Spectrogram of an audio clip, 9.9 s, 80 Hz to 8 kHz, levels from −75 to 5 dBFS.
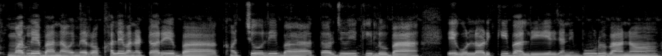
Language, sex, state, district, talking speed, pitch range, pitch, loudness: Bhojpuri, female, Uttar Pradesh, Gorakhpur, 120 wpm, 200-210 Hz, 205 Hz, -24 LUFS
